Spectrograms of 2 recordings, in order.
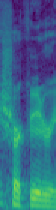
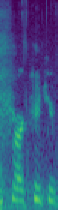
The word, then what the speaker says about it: charcuterie: looks it upsets me that some people don't pronounce that correctly because i think charcuterie is a fantastic word sure cooter is a fantastic word i just call it a sharkuchi board because i find it funny yes um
